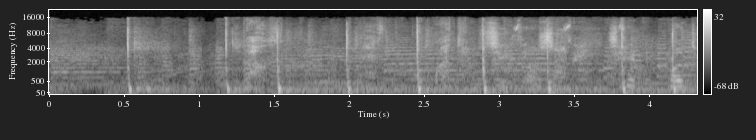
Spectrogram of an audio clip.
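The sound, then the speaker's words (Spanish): A ball bounces like a basketball player dribbling, giving nine steady, evenly spaced hollow thuds in a quick, regular rhythm. “Picando. Está picando la pelota. Es un basquetbolista picando la pelota.”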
